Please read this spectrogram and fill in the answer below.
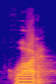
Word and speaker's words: water: water water it's different it's not a rolled R it's a flap t or a fast D not but water water water what's the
